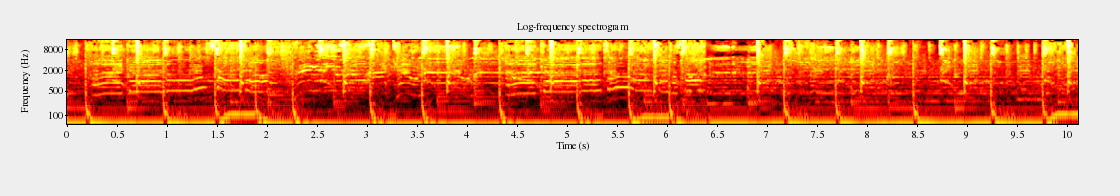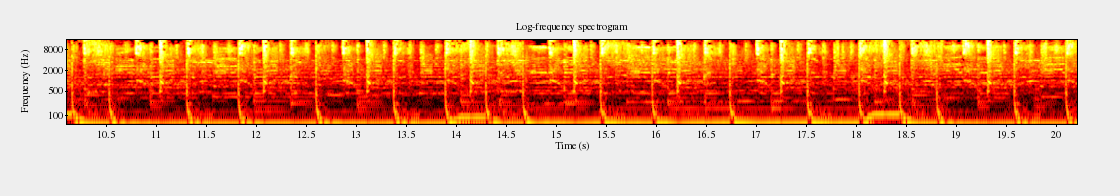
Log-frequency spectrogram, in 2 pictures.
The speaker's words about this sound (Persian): یه تیک موسیقی گوش بدین ما میریم و دوباره برمیگردیم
